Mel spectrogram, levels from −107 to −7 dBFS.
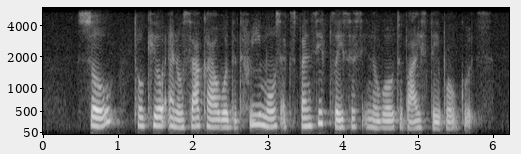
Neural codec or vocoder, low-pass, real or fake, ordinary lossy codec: vocoder, 22.05 kHz, 80 mel bands, WaveNeXt; 5.4 kHz; fake; Opus, 24 kbps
